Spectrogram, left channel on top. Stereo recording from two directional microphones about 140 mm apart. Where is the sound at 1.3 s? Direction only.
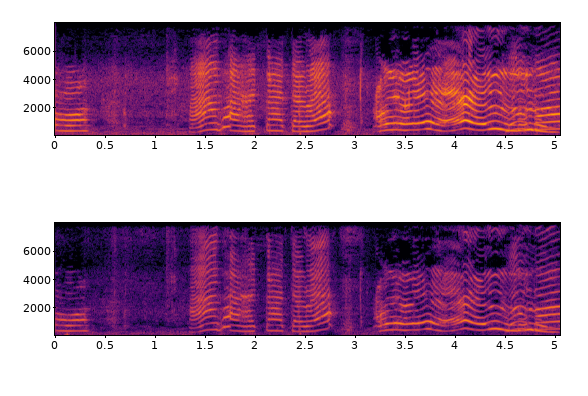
10° right (ahead or behind); by 4.5 s 40° right (ahead or behind).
